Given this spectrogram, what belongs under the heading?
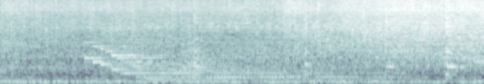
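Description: Pork, onion, carrot and potato stew sauce bubbling and sizzling steadily in a pan with a constant close frying hiss, no voices.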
